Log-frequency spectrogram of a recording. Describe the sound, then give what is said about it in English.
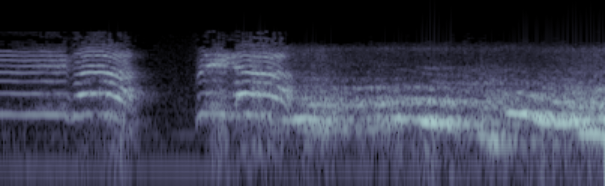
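A human voice imitates a bull ape's challenging cry, as Tarzan leaps forward at a crouching lion, with two loud, warbling yells, then a rough, rumbling roar and commotion take over to the end. “As the crouching lion hurls himself toward the half-conscious Irishman, Tarzan leaps forward with a challenging cry of the bull ape.”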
